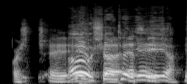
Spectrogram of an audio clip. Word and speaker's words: Shantae: I think it's pronounced Shantae. – Shantae. Yeah.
